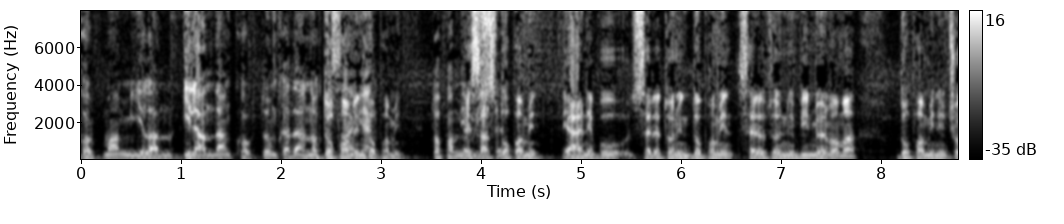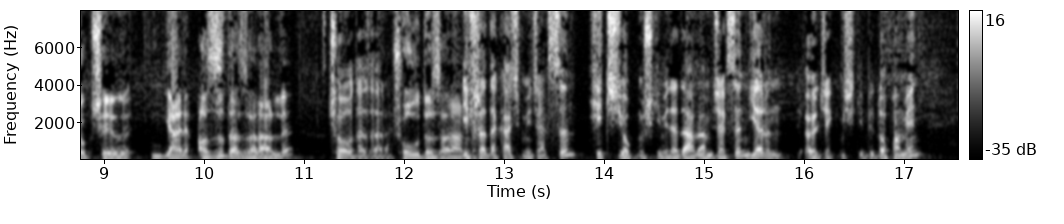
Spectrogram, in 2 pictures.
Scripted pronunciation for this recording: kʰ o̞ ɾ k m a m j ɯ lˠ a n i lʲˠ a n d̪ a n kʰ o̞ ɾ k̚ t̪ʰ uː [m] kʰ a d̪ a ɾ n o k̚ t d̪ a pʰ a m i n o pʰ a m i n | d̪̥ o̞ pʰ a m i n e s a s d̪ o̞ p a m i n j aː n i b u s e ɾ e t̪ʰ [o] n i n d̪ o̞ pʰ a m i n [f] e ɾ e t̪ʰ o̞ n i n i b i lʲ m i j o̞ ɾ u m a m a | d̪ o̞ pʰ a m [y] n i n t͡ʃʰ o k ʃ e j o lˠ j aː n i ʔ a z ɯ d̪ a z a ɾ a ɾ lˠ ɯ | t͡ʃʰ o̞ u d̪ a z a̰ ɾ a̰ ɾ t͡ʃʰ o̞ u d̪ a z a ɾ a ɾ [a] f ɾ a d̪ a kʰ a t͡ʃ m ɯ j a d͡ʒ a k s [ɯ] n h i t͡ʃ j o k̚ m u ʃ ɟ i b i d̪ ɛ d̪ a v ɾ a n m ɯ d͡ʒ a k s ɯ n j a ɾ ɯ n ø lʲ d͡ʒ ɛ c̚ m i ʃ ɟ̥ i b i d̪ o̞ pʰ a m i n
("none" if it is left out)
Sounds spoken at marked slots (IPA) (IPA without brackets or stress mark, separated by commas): m, o, s, i, i, ɯ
